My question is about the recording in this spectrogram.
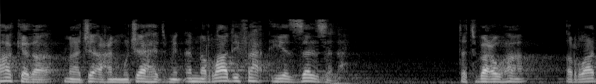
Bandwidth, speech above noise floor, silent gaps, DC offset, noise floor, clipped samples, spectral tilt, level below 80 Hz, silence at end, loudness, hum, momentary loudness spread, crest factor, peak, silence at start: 8.8 kHz; 31 dB; none; under 0.1%; -55 dBFS; under 0.1%; -6 dB/octave; -52 dBFS; 0 s; -25 LUFS; none; 14 LU; 20 dB; -6 dBFS; 0 s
